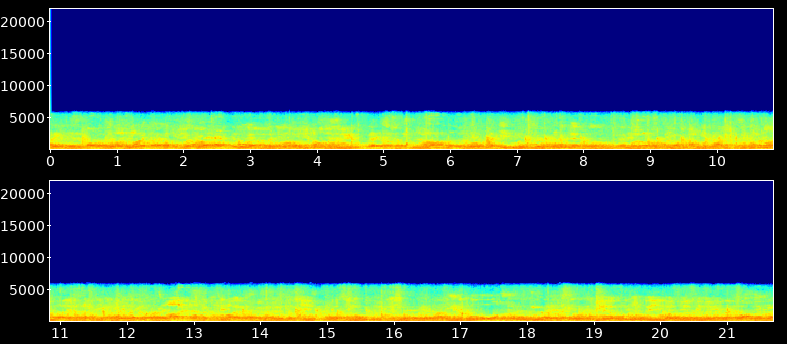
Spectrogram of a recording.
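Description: Table tennis balls click against paddles and the table in quick rallies.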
